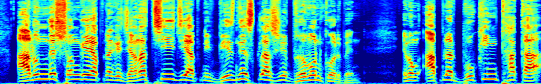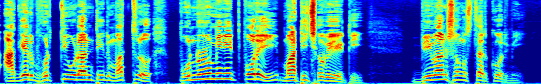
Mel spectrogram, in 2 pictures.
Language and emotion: Bengali, happy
